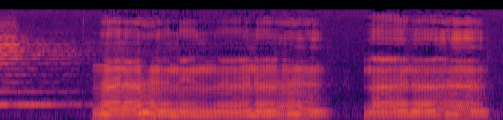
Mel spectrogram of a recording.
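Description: Electronic keyboard playing a low melody in a voice-like, chant-like tone: two sustained phrases with a short gap about four seconds in, and a slide in pitch near the start of the first phrase. A higher held note fades out during the first second.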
